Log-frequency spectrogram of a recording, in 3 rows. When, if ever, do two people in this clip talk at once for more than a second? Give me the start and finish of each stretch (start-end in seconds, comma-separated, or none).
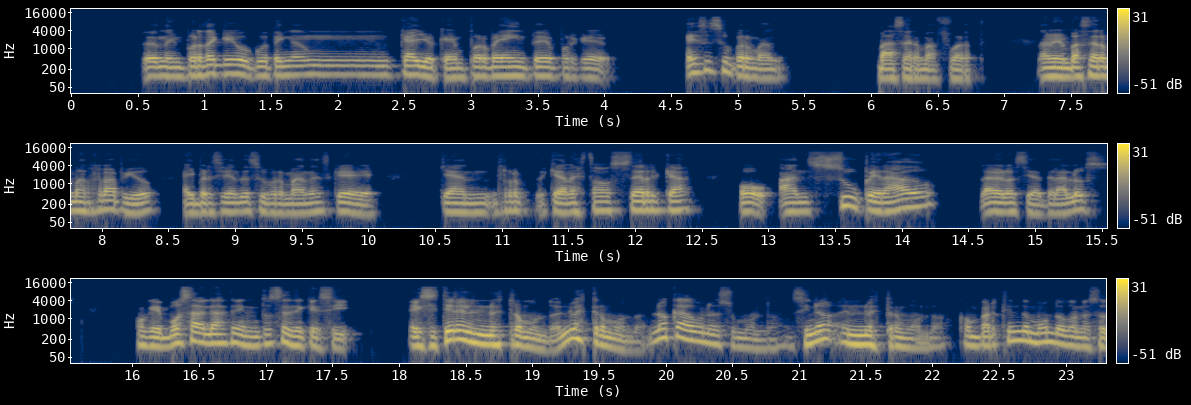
none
